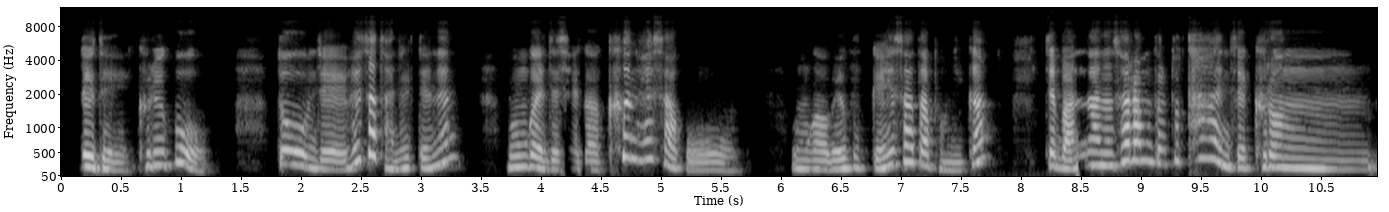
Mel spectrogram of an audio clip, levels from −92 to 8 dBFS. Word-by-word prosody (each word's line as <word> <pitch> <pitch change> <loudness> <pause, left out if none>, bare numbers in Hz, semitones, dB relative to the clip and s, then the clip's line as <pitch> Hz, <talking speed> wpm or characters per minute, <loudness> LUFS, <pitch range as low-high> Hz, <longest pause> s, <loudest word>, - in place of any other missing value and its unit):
네네. 180 -9 +2
그리고 260 +4 -2 0.5
또 265 -5 +3
인제 175 -3 0
회사 445 +7 +6
다닐 195 - -4
때는 290 - -3 0.4
뭔가 220 0 0
인제 175 -1 -3
제가 170 -1 -7
큰 405 - +3
회사고 160 - -3 0.4
뭔가 180 -2 -3
외국계 190 +2 -1
회사다 270 0 +3
보니까 175 - -1 0.4
이제 245 - +4
만나는 245 +7 +2
사람들도 340 -1 +3
다 385 -1 -1
인제 220 -6 -1
그런 195 -4 -1
210 Hz, 270 characters per minute, -24 LUFS, 180-275 Hz, 0.5 s, 회사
